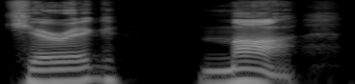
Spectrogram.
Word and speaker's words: kerygma: Remember, and I've said this before, if you can't remember kerygma, then you can certainly remember Keurig, the coffee maker, Keurig. You can say it right now, say Keurig. Now say Ma, that's our mother, she's with us praying, Ma. Now say it all together, Keurig, Ma.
